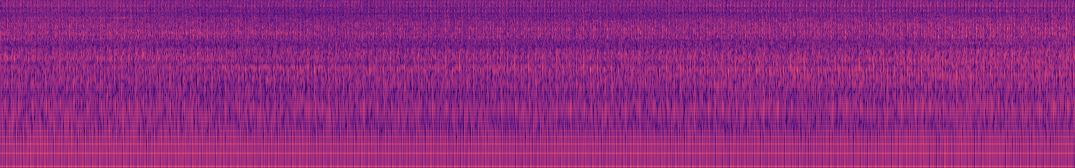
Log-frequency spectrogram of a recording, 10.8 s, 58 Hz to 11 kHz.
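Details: BMW E87 116d, N47D20C diesel, 220,000 km: steady diesel idle with loose, uneven rattle at about two to three beats a second; engine rattle at idle, owner suspects dual mass flywheel, unconfirmed.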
